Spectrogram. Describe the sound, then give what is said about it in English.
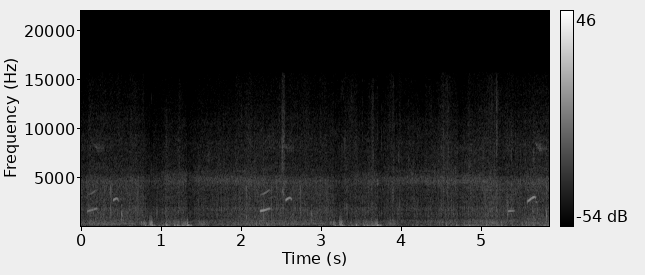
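Coqui frogs, common paperclip-sized frogs of Puerto Rico, chirp in short, high, rising calls, scattered irregularly and repeated several times over a steady, hissing wash of background noise, on a rainy day on a steep green mountain road to a festival. No one speaks. “That chirping you hear is not a bird. It's the coqui, a common frog in Puerto Rico the size of a paperclip.”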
